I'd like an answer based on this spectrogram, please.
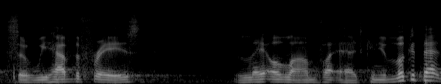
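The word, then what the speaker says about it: לעולם ועד: So we have the phrase, Leolam Vaed.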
